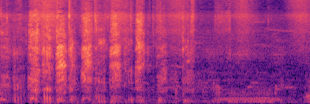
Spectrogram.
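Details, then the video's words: A pet Labrador and street dogs barking: a fast run of loud, harsh barks, several each second, fills the first three seconds, followed by a lower droning sound and quieter background noise. "PET DOG LABRADOR AND STREET DOGS BARKING"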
